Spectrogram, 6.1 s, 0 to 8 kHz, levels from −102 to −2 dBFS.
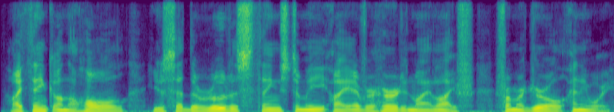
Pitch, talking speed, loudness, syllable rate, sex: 110 Hz, 205 wpm, -16 LUFS, 5.0 syllables/s, male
